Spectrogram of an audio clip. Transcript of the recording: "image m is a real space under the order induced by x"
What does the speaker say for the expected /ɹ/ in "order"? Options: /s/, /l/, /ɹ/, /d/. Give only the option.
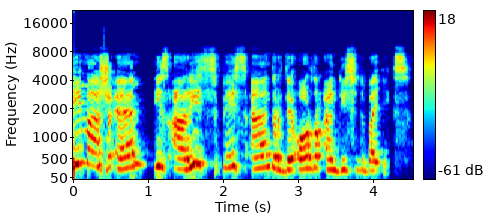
/ɹ/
